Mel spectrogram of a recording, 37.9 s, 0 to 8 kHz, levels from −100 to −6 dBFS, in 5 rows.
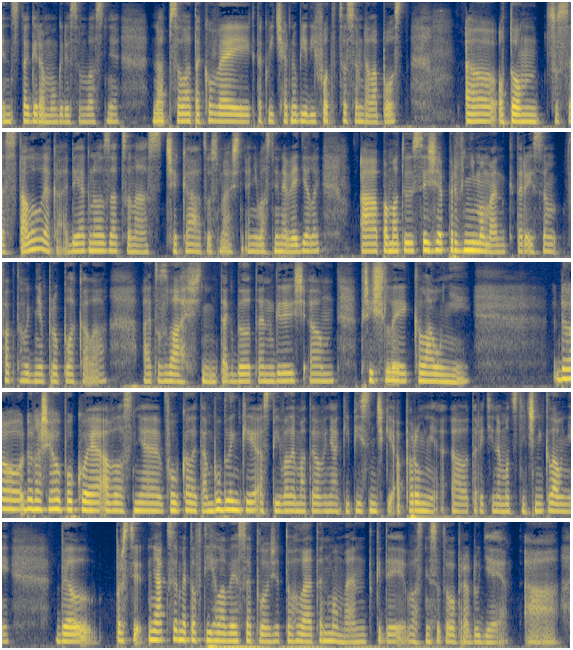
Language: Czech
